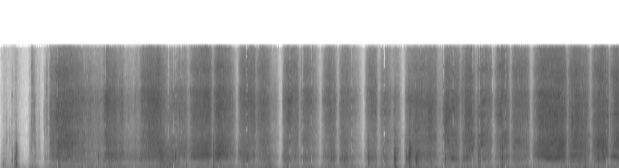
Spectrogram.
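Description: Hands rub and smooth over a sheet of paper with a steady swishing.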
